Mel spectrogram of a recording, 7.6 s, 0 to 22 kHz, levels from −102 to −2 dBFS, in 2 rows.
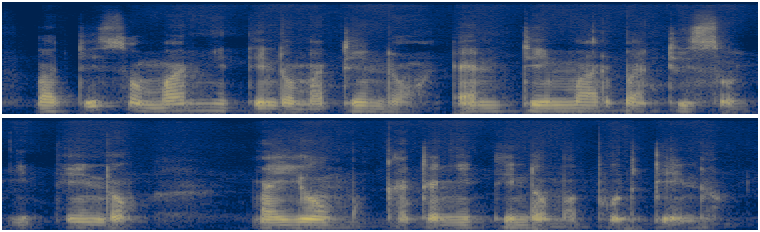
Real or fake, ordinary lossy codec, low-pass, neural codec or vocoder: fake; none; none; codec, 44.1 kHz, 7.8 kbps, DAC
